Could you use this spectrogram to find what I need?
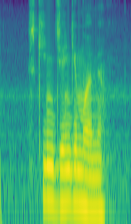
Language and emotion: Russian, neutral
